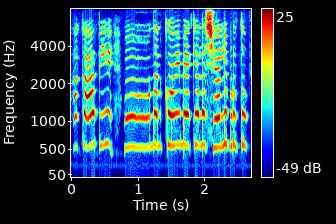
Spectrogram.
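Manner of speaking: put-on high, whimpering girl's voice; high hurting voice explaining the burn; pained young woman. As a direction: tell him through the hurt, small and high. Vasu explains burn, in pain.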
